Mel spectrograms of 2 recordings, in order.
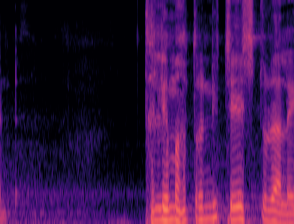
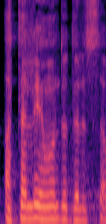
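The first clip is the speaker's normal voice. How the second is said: ordinary delivery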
